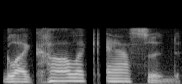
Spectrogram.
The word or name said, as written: glycollic acid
